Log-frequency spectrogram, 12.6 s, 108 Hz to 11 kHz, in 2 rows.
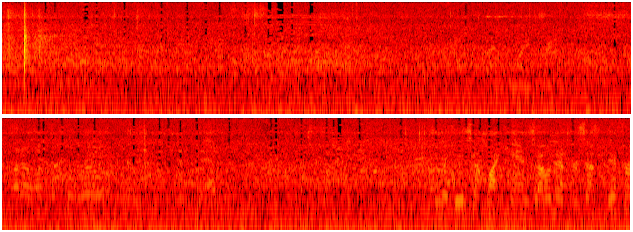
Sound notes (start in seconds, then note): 0.0 background Conversation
